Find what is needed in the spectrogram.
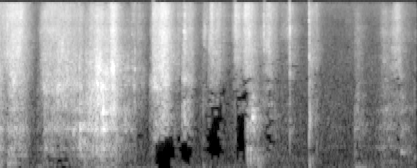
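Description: Faint rubbing and brushing of stiff oracle cards being handled and set down on the card box, in a few soft scrapes.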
